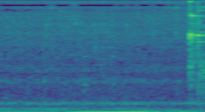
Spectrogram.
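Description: Liquid pours into a pot.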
